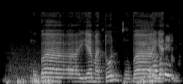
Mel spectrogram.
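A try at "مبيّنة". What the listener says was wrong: Kenapa mubayamatun? Kenapa pakai mim? Mubayi pakai ya.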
